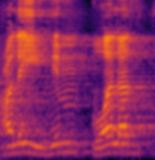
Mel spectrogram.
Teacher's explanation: یہاں میم ساکن کے بعد واو آیا ہے تو یہاں میم ساکن کا اظہار شفوی ہوگا، یعنی میم میں دیر نہیں ہوگی بلکہ اس کو جلدی پڑھا جائے گا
